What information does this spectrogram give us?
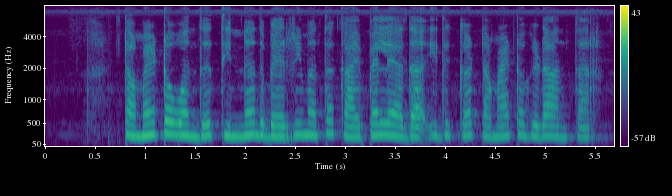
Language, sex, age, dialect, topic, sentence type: Kannada, female, 18-24, Northeastern, agriculture, statement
